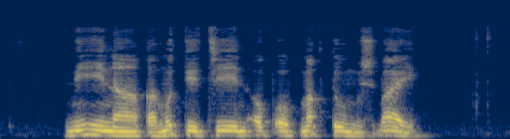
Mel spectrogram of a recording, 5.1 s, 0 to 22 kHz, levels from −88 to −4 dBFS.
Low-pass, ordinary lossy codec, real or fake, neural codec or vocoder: 9.9 kHz; Opus, 64 kbps; real; none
